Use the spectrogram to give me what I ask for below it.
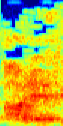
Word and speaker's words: Aleph: Das Aleph ist eben kein A, sondern es ist immer, haben wir gesagt, dieser Stimmansatz oder dieser neue Stimmansatz.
